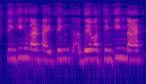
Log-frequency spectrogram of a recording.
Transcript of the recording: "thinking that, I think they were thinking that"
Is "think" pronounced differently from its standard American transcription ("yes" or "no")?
yes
